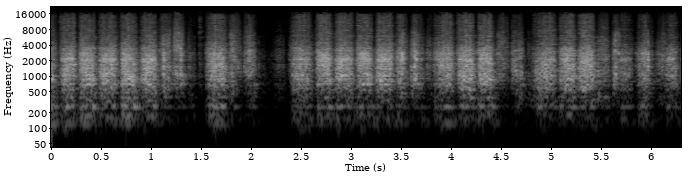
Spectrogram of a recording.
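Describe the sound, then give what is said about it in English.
Rapid, rhythmic back-and-forth strokes of a neighbour's saw cutting wood, fairly loud, in two quick bursts separated by a brief pause, with no talking. “Then he soars. In short bursts. Always in short bursts.”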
